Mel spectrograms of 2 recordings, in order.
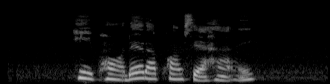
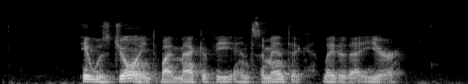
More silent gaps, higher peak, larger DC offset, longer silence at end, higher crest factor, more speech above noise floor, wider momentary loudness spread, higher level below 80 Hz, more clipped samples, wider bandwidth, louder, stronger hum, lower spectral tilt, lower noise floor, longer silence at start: neither; second, -12 dBFS vs -2 dBFS; neither; about the same, 0.75 s vs 0.65 s; about the same, 16 dB vs 18 dB; second, 34 dB vs 38 dB; about the same, 11 LU vs 11 LU; second, -80 dBFS vs -50 dBFS; neither; first, 11.5 kHz vs 7.8 kHz; second, -28 LUFS vs -19 LUFS; neither; second, -5.5 dB/octave vs -7.5 dB/octave; first, -61 dBFS vs -56 dBFS; about the same, 0.75 s vs 0.8 s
